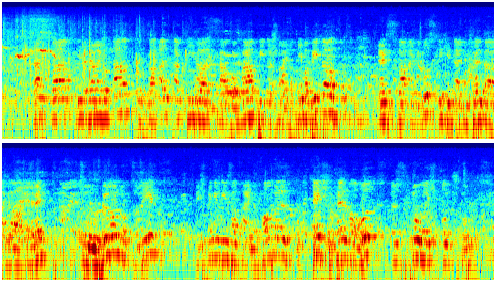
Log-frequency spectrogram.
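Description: A crowd of people chatters and calls out close by.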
